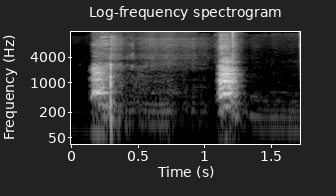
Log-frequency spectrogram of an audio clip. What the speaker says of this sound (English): Now the dogs are barking.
